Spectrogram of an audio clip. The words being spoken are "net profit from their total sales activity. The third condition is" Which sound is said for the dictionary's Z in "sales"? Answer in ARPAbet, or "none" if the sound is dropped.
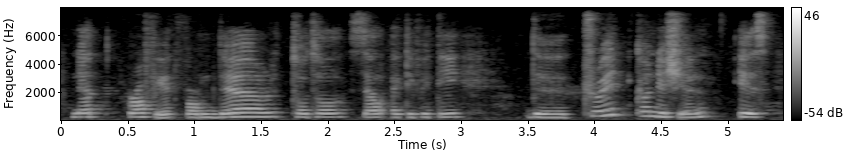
none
